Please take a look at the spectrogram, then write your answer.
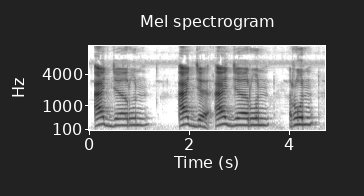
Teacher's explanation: sebelum bertemu dengan huruf gin, suara n-nya jelas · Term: izhar halki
